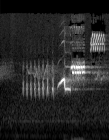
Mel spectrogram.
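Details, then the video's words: One wood thrush phrase. Soft pulsed low notes come first, then an upward-sweeping whistle and a loud fluted middle part, then a high rapid trill at the end. A faint steady hum sits underneath. "Wood Thrush Bird Singing"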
